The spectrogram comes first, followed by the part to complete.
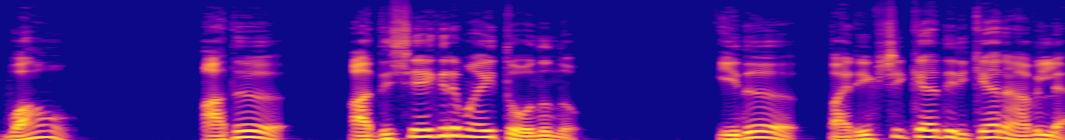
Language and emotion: Malayalam, surprised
